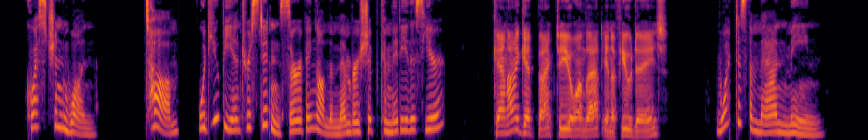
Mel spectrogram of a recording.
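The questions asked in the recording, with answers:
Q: What does the man mean?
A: He needs a few days to think about it before deciding.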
